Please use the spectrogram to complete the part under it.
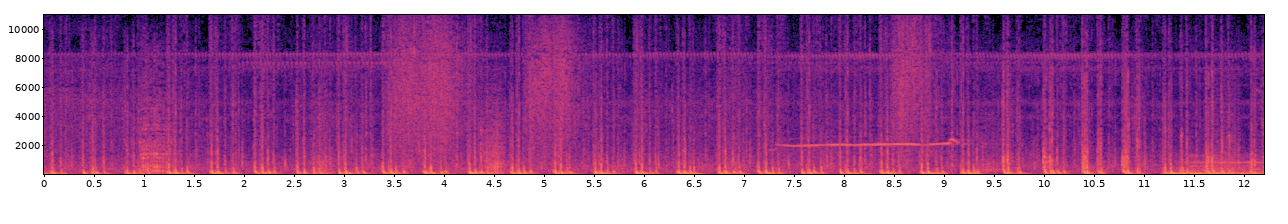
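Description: A horse's hooves pound at a steady gallop.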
